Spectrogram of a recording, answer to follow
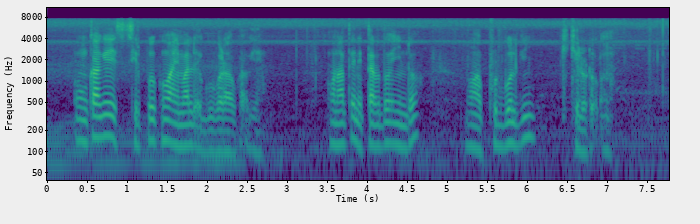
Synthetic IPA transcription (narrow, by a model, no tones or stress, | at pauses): ɔŋkaɡɛsiɾpəkɔɦɔ̃aɲmalɛ̰ʔɡubaɽaɔka̰ʔɡɛja | ɔnat̪ɛnɛt̪aɾd̪ɔiɲd̪ɔ | nɔwapʰuʈ̚bɔlɡiɲ | ki̥kʰilɔʈɔ̰ʔkɔna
